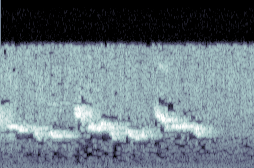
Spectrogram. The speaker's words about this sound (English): And maybe our little bird friend will meditate with us.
